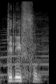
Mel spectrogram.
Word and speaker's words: téléfon: c'est que le téléphon qu'il faut bien prononcer et écrire téléphon avec un f c'est pas pH et on dit pas téléfion non plus même si c'est drôle et on n pas le Téléton même si on a rien contre les handicapés qui eux d'ailleurs peuvent prononcer téléon donc voilà donc c'est bien téléphond et pas Téléton même si c'est vrai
